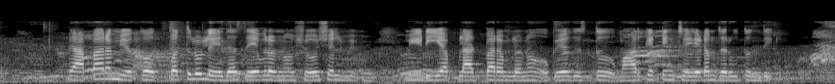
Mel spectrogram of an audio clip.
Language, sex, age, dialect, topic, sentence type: Telugu, female, 18-24, Central/Coastal, banking, statement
